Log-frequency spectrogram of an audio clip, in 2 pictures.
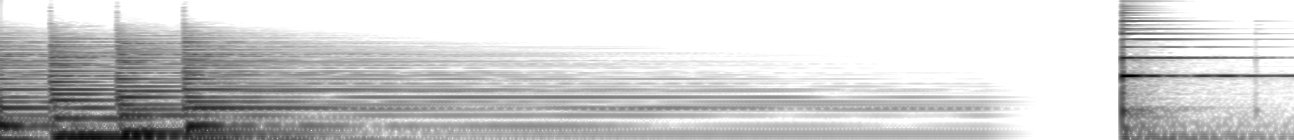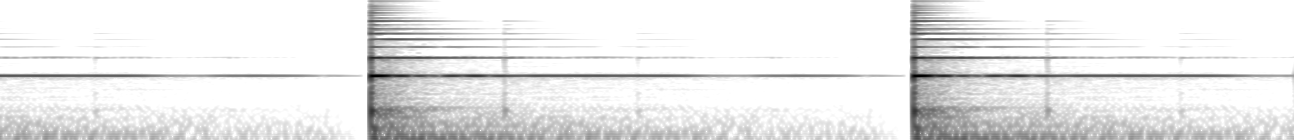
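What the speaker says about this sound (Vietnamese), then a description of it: "Cao độ vừa nghe là nốt La." A single piano-like chord fades out, then after a gap the ear-training note A sounds as a clear pure tone three times, each struck sharply and ringing for a few seconds, with no voices.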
